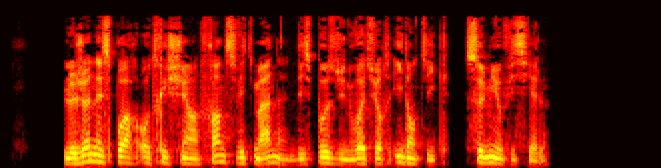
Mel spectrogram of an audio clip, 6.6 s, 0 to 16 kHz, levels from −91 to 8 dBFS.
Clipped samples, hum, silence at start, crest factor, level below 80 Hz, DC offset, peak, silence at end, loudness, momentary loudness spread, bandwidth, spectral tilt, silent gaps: under 0.1%; none; 0.65 s; 18 dB; -60 dBFS; under 0.1%; 0 dBFS; 1.15 s; -18 LUFS; 8 LU; 11.5 kHz; -3.5 dB/octave; 4.51-4.63 s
